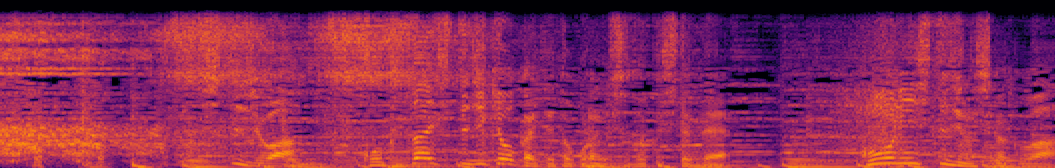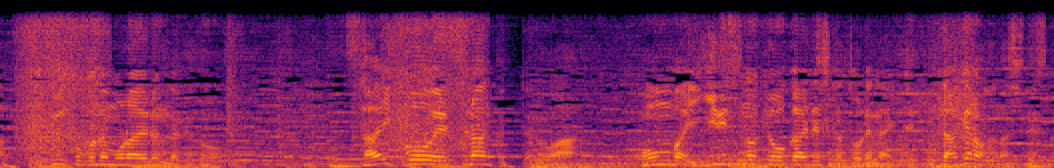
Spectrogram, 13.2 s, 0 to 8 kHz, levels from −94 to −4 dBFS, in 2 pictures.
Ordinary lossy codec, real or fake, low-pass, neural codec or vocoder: none; real; 7.2 kHz; none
